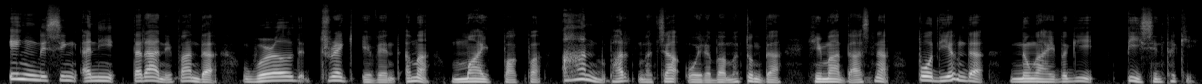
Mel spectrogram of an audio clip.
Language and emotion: Manipuri, happy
